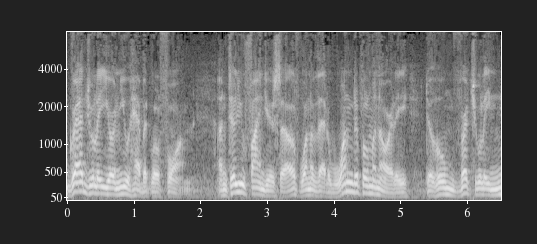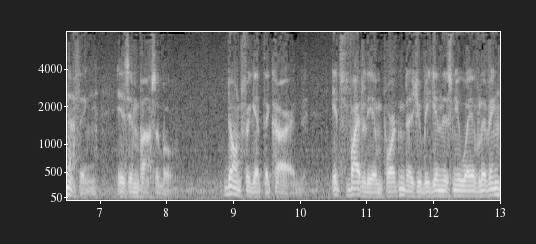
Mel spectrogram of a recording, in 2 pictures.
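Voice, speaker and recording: A man with a fairly low pitch makes very wide pitch swings while his loudness stays very even. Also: fairly quick pace. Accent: American. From United States. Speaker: radio broadcaster and motivational speaker. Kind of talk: motivational speech.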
